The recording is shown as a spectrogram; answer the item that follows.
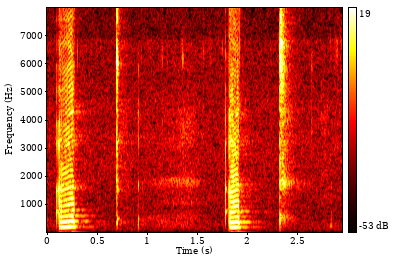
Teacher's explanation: जबान की नोक का ऊपर वाला हिस्सा ऊपर के दो दांतों की जड़ के साथ लगता है, तो फिर ता अदा होता है। अब जब हम इसको साकिन हालत में कर रहे हैं तो आप देखिएगा कि आपकी जो जबान है वो इसके मखरज को पकड़ लेगी।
